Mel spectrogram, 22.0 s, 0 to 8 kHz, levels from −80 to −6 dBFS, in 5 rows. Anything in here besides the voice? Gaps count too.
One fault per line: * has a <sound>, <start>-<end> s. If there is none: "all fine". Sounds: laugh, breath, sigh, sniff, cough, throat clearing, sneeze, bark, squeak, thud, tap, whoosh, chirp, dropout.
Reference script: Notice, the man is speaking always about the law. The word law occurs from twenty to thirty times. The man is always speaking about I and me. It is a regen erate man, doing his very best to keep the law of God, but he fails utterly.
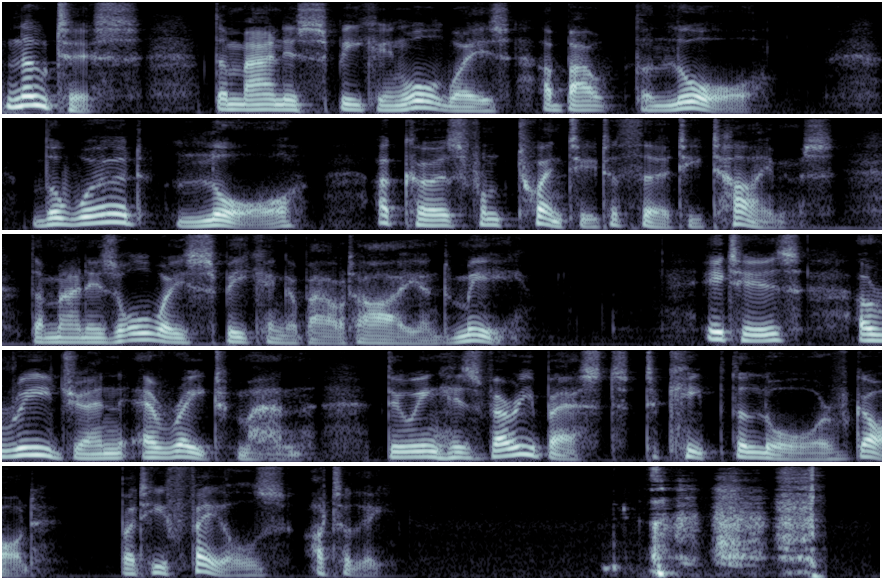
* has a breath, 20.6-21.7 s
